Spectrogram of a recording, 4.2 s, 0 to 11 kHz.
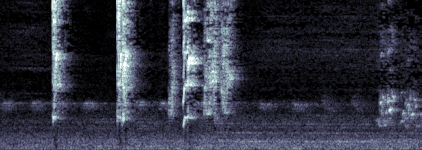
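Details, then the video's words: Lovebirds at dawn on November 19, 2023, singing together. A handful of short, shrill chirps and squeaks come in small bursts between quieter pauses, with one softer double chirp at the end. "Love birds sing together at dawn"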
